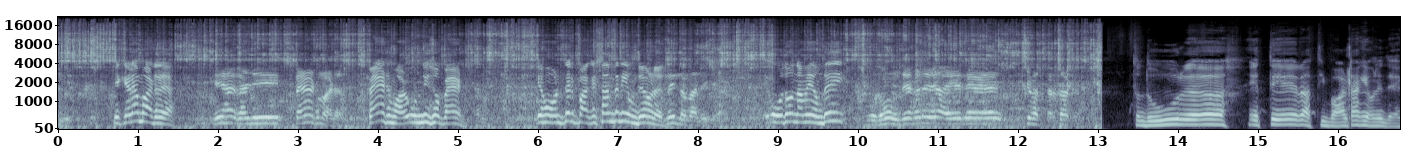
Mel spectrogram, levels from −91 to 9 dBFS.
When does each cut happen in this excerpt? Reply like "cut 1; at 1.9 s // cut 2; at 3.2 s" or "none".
cut 1; at 12.8 s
